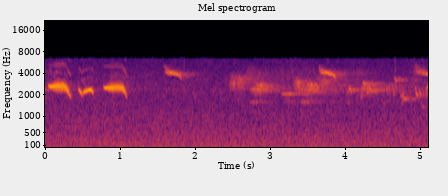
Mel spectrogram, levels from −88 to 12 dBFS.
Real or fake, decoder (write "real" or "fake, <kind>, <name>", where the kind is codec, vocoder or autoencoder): real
